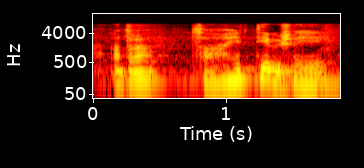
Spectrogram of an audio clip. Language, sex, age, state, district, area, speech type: Sanskrit, male, 18-30, Kerala, Kozhikode, rural, spontaneous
